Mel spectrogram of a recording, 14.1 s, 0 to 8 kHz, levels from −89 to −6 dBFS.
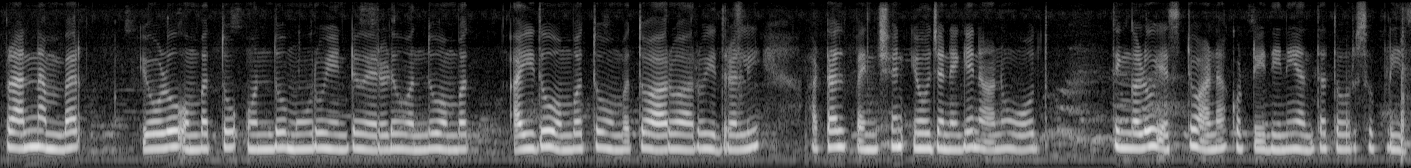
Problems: background sounds at intervals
